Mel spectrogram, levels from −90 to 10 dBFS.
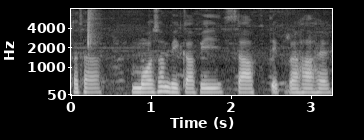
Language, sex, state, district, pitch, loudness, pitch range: Hindi, male, Haryana, Charkhi Dadri, 135 Hz, -16 LUFS, 130-140 Hz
